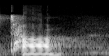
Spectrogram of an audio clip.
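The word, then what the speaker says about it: ta (他): The pronoun ta changes its pronunciation in almost every sentence, if you pay attention. So it loses the T sound, but it keeps the aspiration. It keeps the H. So the T becomes an H whenever it's the object of a verb.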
